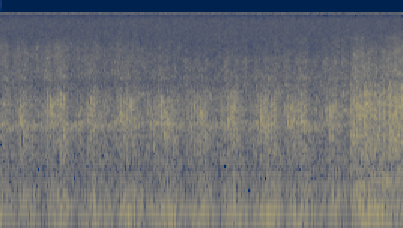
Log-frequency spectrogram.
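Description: Old AEC recovery lorry's diesel engine running, with a rhythmic clatter about three times a second; it gets louder about five seconds in.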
